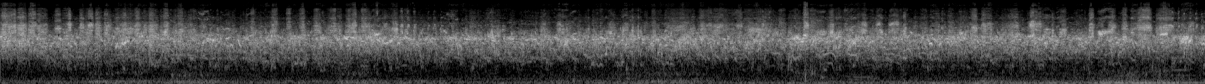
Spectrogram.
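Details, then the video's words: Budgerigars chirping as contact calls to find companionship; long, steady stream of harsh squawks and high chirps, evenly loud with no breaks. "Happy Budgies Chirping Sound | Budgies Sound For Lonely Budgies Birds"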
